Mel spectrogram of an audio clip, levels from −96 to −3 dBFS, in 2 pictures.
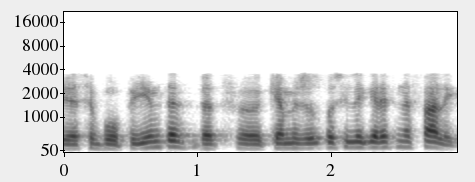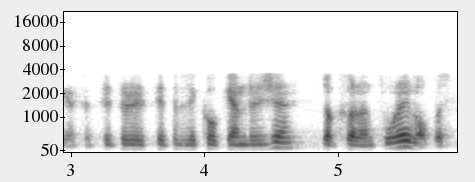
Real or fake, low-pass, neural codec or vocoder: fake; 3.6 kHz; codec, 24 kHz, 0.5 kbps, DualCodec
